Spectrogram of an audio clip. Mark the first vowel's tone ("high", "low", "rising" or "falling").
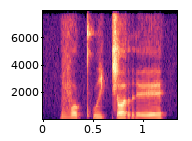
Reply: low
